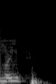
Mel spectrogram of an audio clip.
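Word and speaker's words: ホユㇷ゚: ホユッ、でこのプーは小文字ですから、あのホユッというふうに飲み込むように発音します。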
